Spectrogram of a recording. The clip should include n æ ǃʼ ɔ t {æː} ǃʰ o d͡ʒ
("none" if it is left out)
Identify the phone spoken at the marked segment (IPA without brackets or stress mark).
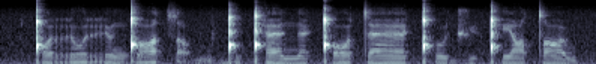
æː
